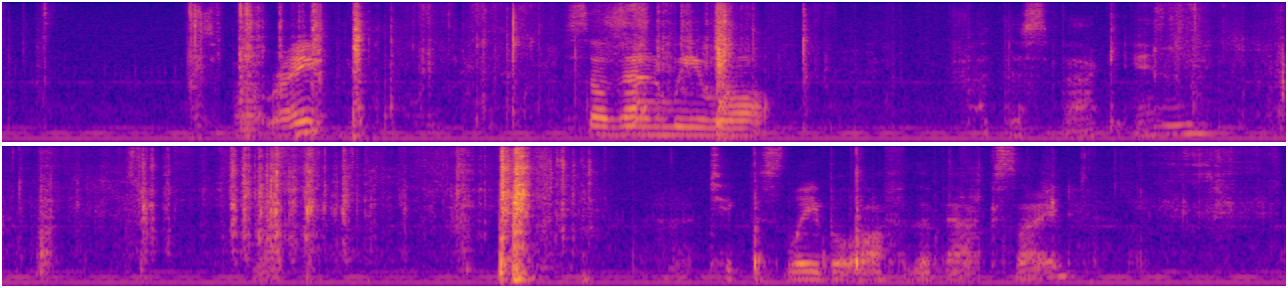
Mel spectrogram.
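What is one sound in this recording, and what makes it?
Cardboard rustles and taps against a table.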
